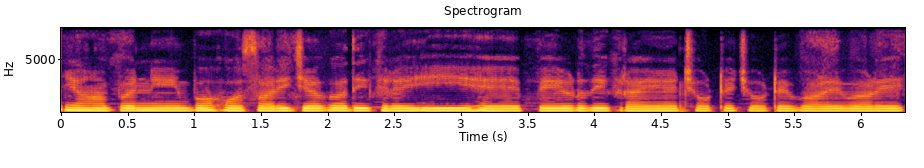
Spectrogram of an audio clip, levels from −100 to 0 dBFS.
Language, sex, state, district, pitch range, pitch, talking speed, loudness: Hindi, female, Chhattisgarh, Bastar, 195-205 Hz, 200 Hz, 140 wpm, -10 LUFS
